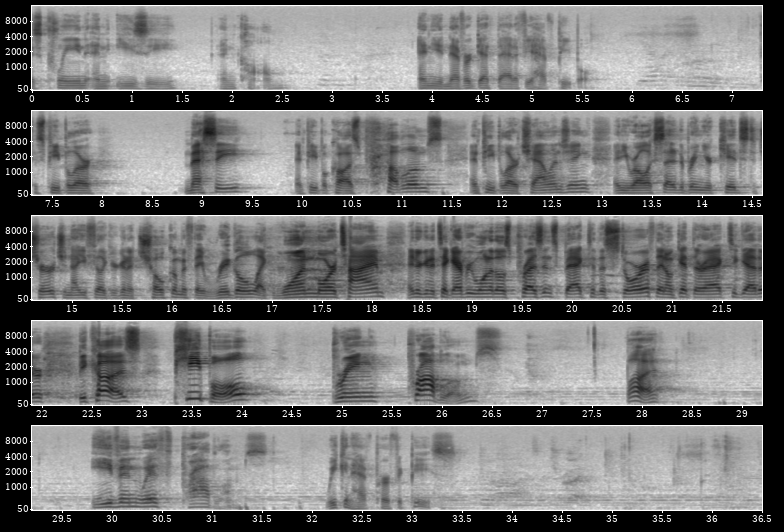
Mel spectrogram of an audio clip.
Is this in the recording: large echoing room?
yes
